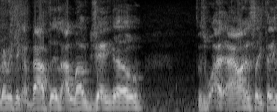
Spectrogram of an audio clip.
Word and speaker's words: Django: relate to when Tarantino Django Unchained the D is silent another great director that I loved his films he's a fantastic director I just love everything about this I love Django that's why I honestly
